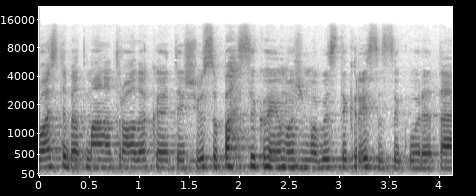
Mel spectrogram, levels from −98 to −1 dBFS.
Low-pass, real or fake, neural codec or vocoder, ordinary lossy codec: 14.4 kHz; fake; vocoder, 44.1 kHz, 128 mel bands every 512 samples, BigVGAN v2; AAC, 64 kbps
